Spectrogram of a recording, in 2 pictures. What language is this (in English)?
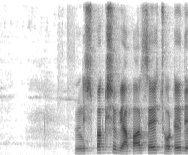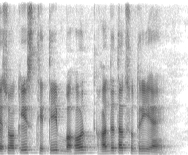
Hindi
